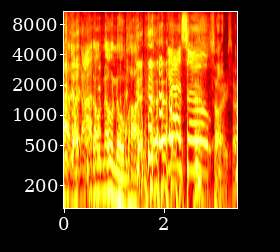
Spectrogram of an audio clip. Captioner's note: all laughing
